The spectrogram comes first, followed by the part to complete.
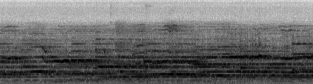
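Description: Mixed choir of male and female voices singing together in harmony, holding long sustained notes.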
